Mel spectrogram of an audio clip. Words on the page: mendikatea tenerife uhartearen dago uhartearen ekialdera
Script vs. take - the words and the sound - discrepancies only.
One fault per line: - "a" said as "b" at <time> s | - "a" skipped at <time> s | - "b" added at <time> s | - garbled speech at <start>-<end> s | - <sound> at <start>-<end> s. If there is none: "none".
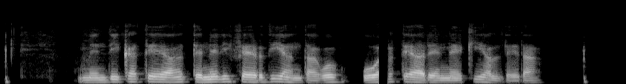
- "uhartearen" said as "erdian" at 2.6 s
- dropout at 3.8-3.9 s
